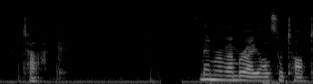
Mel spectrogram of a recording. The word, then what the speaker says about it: Tag: Here's the German word for day. This final G will be pronounced as a K. Tag.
